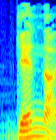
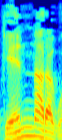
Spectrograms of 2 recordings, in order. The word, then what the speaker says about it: 게헨나: 빨리 말하면 게헨나 이렇게 발음이 됩니다. 성경에는 게헨나 이게 육체가 나중에 심판의 부활로 생명의 부활로 마지막 날에 죽은 자가 다 일어납니다.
